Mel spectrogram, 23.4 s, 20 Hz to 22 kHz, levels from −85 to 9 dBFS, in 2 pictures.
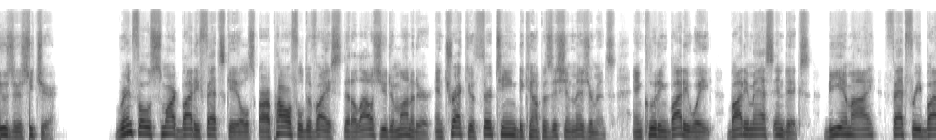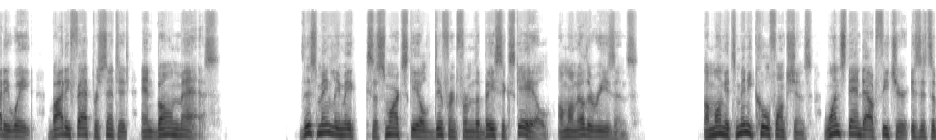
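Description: Speech recording with three skip-ahead jumps at 0.37, 6.50 and 13.28 s, each a jump in the sound with no silence, likely dropped buffers (overrun) where unread audio was overwritten. Roughly a tenth, a fifth and a tenth of a second vanish, and the two sides butt together. That missing material distinguishes them from the concealment faults that follow. From 14.01 to 15.39 s the audio drags through repeated stalls (stutter). Nine separate hold-ups, the longest 91 ms, are bridged by continuing the preceding sound, 247 ms in all. Nothing is lost, but the flow keeps catching. These many short hiccups differ from the single longer break that comes next. At 16.12 to 16.29 s comes one call audio freeze: a 159 ms hold where the last sound trails off and then sits about 90 ms in silence. The speech then resumes exactly where it stopped, so a gap is inserted rather than anything skipped. This was likely an empty jitter buffer. 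Between 17.37 and 18.66 s a jitter buffer slow-down stretches the speech to about 91% speed by repeating pitch periods, adding 126 ms. Sounds are drawn out at unchanged pitch, with no gap or click. From 20.47 to 23.36 s the opposite occurs. A jitter buffer speed-up trims pitch periods to run at 107%, removing roughly a fifth of a second, and the speech sounds hurried at normal pitch.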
